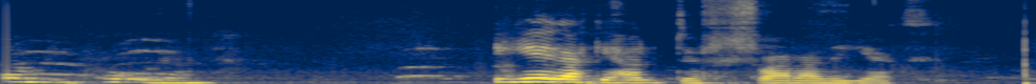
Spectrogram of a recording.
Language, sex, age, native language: Icelandic, female, 10, Icelandic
